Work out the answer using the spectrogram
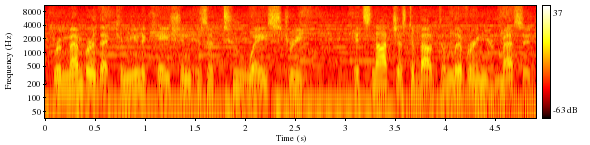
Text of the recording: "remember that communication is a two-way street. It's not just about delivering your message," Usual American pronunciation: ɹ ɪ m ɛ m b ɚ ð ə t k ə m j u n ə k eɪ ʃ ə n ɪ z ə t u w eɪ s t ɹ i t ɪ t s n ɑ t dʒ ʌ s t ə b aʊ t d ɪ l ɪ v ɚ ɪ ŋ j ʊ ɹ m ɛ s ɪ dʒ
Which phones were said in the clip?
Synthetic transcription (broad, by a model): ɹ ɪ m ɛ m b ɚ ð ə t k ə m j u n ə k eɪ ʃ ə n ɪ z ə t u w eɪ s t ɹ i t ɪ t s n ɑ t dʒ ʌ s t ə b aʊ t d ɪ l ɪ v ɚ ɪ ŋ j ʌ ɹ m ɛ s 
